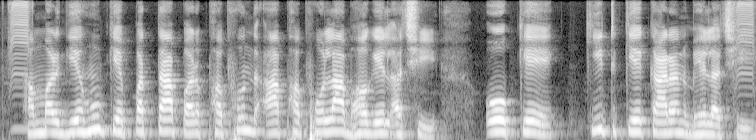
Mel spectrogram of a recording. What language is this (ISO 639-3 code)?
mai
